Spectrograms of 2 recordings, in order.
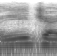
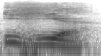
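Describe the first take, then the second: First: The middle consonant is a d sound. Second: The middle consonant is an h-like sound. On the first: "Tanto faz, meu" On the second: "A pronúncia correta é Irria"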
